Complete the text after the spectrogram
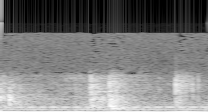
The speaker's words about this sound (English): Shut the door, will you,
